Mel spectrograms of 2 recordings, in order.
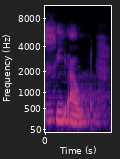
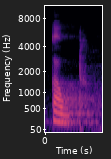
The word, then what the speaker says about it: cout: output functions, cin and cout. Now don't pronounce it as count. Okay, most of the students pronounce this one as count. This is your cin, this is your cout.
